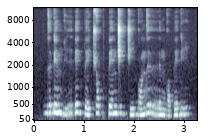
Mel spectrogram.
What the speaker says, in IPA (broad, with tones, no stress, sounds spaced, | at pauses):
ɡ ɘ˧˥ ɗ e˧˥ m b i˩˧ r ʔ e˥ ɡ p e˩˧ t͡ʃ ɔ˧˥ p k͡p e˧˥ n d͡ʒ i˧ ɡ t͡ʃ i˩˧ ɠ ɔ˩˧ n d ɘ˥ r ɘ˧ ŋ ɡ ɔ˩ p e˧˥ ɗ i˧˥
